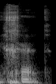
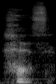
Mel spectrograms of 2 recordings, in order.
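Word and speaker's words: חית: That's why they say chet instead of heth, because it's because of Ashkenazi Hebrew. But in chosen Hebrew, it's a lot softer. It's heth. So like, for example, the word for like wind, ruach, ruach.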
